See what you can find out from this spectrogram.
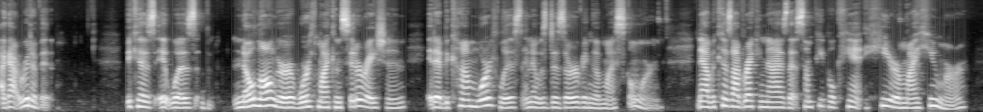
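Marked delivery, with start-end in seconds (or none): none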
